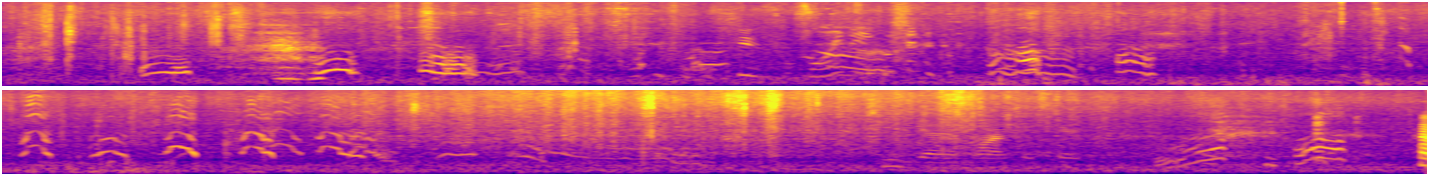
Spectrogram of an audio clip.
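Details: Four-week-old German Shorthaired Pointer puppies, a litter on their first trip outdoors, give a steady stream of short, high, arched whimpers and squeaks, several overlapping at once, while women talk to them throughout.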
